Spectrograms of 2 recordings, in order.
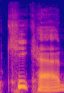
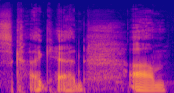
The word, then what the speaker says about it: KiCad: integrated circuits and printed circuit boards and then keycad which i have been pronouncing wrong forever as sky cad this is a specific suite of software that's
